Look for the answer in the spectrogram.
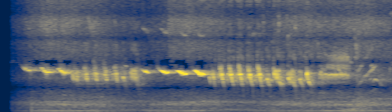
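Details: Lined seedeater (bigodinho) singing loudly in a classic song style used for bird training: a fast, buzzy run of high, rapidly repeated notes. It starts with a slurred tone and holds steady for over three seconds, with a faint low hum underneath.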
